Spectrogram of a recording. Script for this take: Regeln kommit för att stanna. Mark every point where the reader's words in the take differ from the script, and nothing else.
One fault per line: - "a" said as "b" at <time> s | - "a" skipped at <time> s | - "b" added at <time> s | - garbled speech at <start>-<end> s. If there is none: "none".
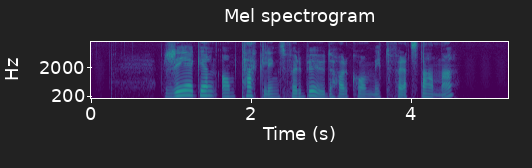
- "om tacklingsförbud har" added at 1.6 s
